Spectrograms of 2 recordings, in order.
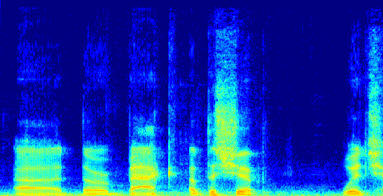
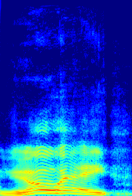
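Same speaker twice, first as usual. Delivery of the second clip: rather frightened, very high call; 11 semitones higher, 5 dB louder than usual. Narrating a game, a voice calls out after a knock on the door, rather scared. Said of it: "you hear a rather scared voice call out".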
